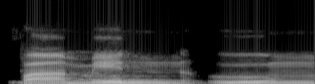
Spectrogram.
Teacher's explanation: nun sukun bertemu dengan huruf ha, bacaan idhar, dibaca jelas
